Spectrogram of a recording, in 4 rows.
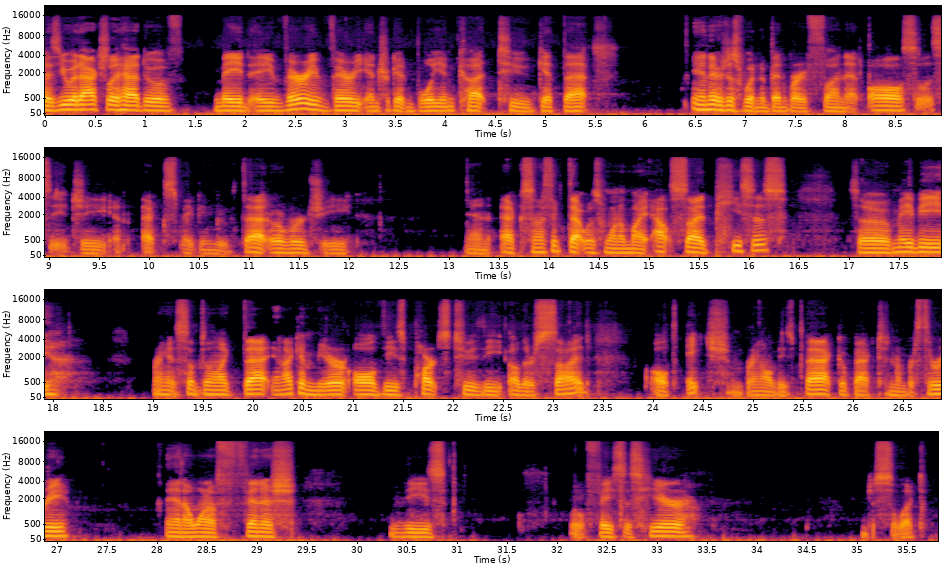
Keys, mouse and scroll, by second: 4.1-5.6 middle drag, 6.0 right click, 6.8 middle click, 7.3 KP_1, 8.3 g, 9.3 x, 10.6 click, 11.1 right click, 12.3 g, 13.2 x, 14.1 drag, 14.4-15.1 middle drag, 14.4 scroll down 1, 15.3-15.7 scroll up 2, 15.7-17.2 middle drag, 17.6 g, 18.1 x, 19.9 click, 21.1-21.7 scroll down 2, 22.3 click, 22.9 middle click, 24.1 alt+h, 24.7-25.2 middle drag, 25.5 KP_1, 26.3-26.9 scroll up 2, 27.0-27.5 shift+middle drag, 28.3 right click, 28.8 Tab, 29.3 right click, 29.9 right click, 31.0 Tab, 32.6 q, 34.6 right click.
